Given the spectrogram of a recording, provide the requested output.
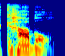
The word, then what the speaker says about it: Kabul: It's Kabul.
